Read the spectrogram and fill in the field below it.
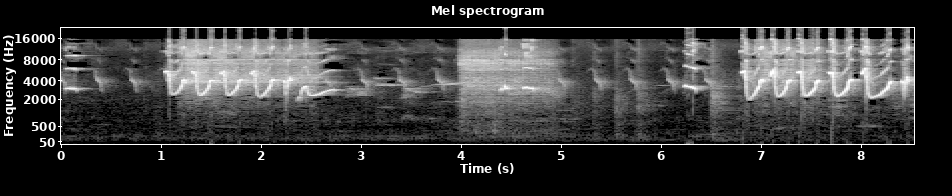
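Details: Oriental magpie-robin song used to provoke and rouse a rival bird: bursts of rapid, looping high whistled notes repeated in quick runs, separated by a short buzzy rasping phrase and scattered thin chips.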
